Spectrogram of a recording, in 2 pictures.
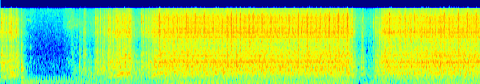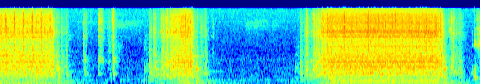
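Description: Sewing machine stitching thick polar fleece for a mermaid tail, loud steady bursts of running stitches separated by short pauses, with no talking.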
